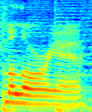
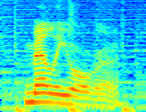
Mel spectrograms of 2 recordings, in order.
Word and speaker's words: Meliora: It's not Meloria. That's not how it's spelled. What is it? I always say Meloria and that's not what it is. It's Meliora.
